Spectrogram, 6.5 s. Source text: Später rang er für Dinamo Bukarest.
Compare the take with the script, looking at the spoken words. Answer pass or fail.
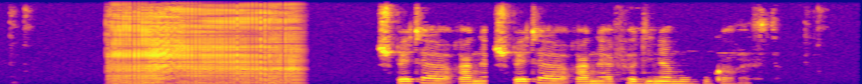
fail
